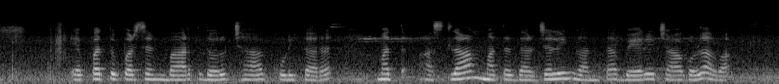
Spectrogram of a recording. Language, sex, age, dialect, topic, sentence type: Kannada, female, 18-24, Northeastern, agriculture, statement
